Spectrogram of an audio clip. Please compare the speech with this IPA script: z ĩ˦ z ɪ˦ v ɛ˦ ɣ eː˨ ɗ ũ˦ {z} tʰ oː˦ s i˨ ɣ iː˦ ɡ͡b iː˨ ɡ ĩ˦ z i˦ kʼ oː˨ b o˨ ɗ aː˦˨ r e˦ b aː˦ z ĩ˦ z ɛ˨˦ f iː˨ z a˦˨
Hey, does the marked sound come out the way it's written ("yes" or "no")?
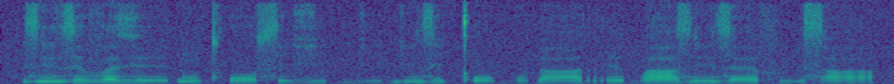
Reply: no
